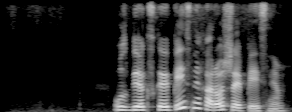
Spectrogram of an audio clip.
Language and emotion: Russian, positive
